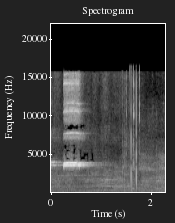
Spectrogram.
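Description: A wrestling referee's whistle gives one short, shrill blast, stopping the action on the mat. A couple of sharp clicks follow near the end over gym crowd chatter.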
